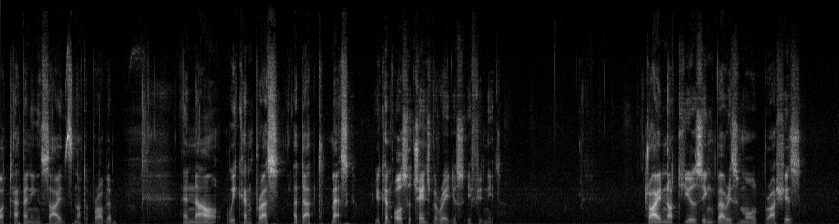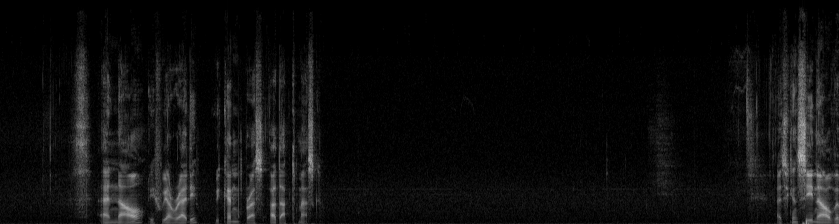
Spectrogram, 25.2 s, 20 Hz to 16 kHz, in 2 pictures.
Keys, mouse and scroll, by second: 6.6 click, 8.8 click, 10.2 scroll up 2, 12.0 click, 14.6 scroll down 2, 14.9 middle click, 17.9 click, 24.1 middle click.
